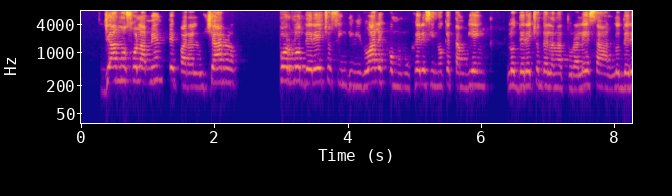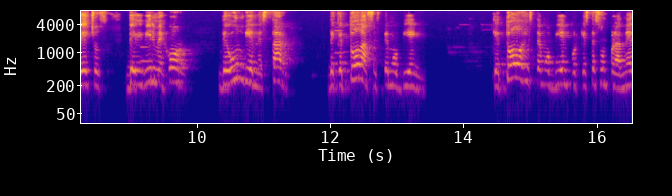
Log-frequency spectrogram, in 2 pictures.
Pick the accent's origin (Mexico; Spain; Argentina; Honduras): Honduras; Ese es un plan macabro para el tercer destierro del pueblo garífuna. Y tenemos que enfrentar eso, y las mujeres estamos enfrentándolo.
